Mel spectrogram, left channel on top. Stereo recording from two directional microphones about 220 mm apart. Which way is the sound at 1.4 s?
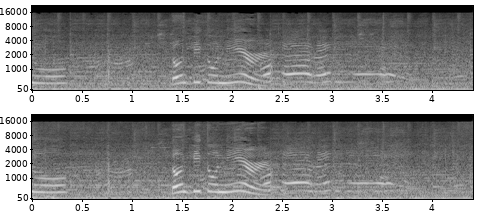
15° right (ahead or behind).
